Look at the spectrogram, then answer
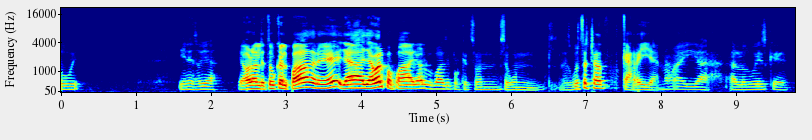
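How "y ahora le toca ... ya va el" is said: loud, booming host call to the room; emcee announcement. Retold or imitated. Party host calling the father up, booming announcement.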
